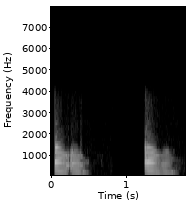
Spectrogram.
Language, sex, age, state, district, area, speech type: Bodo, female, 30-45, Assam, Kokrajhar, rural, conversation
